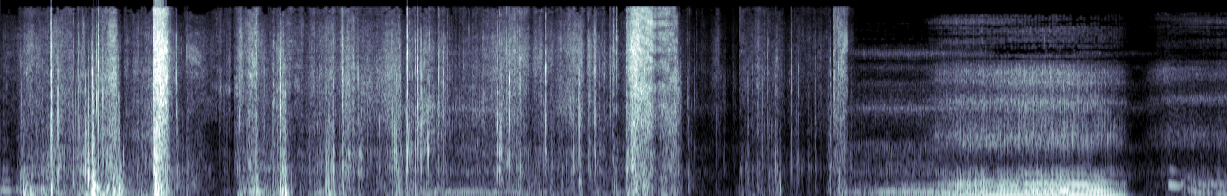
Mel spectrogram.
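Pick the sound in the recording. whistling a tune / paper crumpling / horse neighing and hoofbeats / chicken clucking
paper crumpling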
